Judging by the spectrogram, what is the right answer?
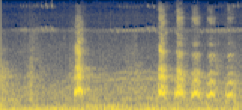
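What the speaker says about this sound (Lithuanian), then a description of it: "laukiniai šunys" Wild dogs near dunes in Vietnam bark from a middle distance: one bark, then a rapid run of about five barks, all over a low ambient rumble.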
